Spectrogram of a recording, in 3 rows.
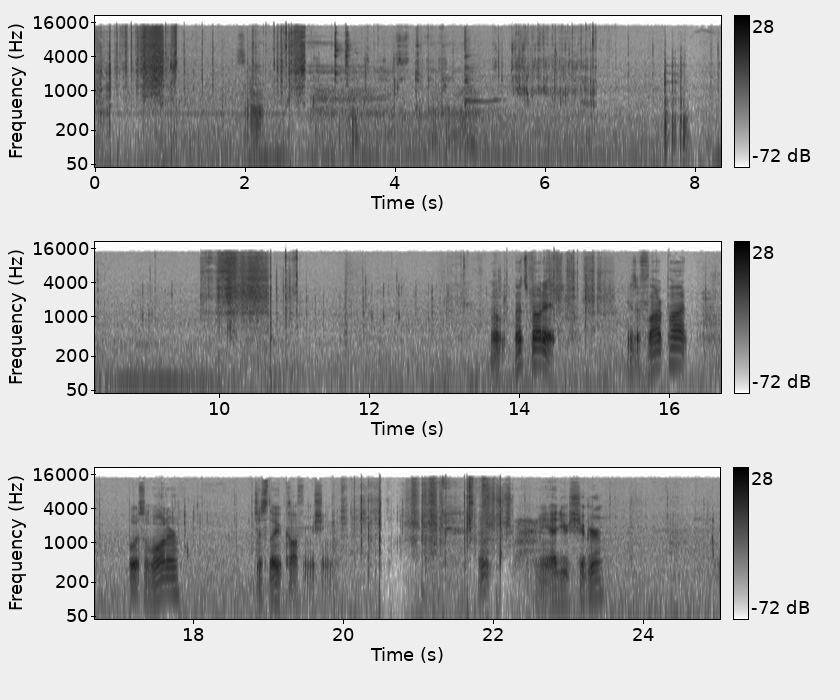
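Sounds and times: ceramic pot clinks: 4.8 - 6.3
water pouring into coffee filter: 5.4 - 6.8.

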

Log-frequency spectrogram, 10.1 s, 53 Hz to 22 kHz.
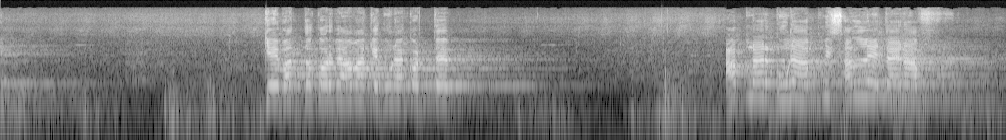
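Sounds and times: man speaking over public address: 0.0 - 0.7, 2.7 - 5.0, 7.3 - 9.8
open-air background noise: 0.0 - 10.0.

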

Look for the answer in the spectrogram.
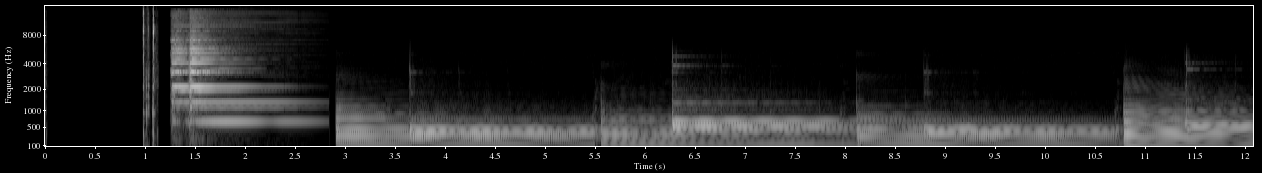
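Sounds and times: notification bell chime: 1.3 - 2.7.

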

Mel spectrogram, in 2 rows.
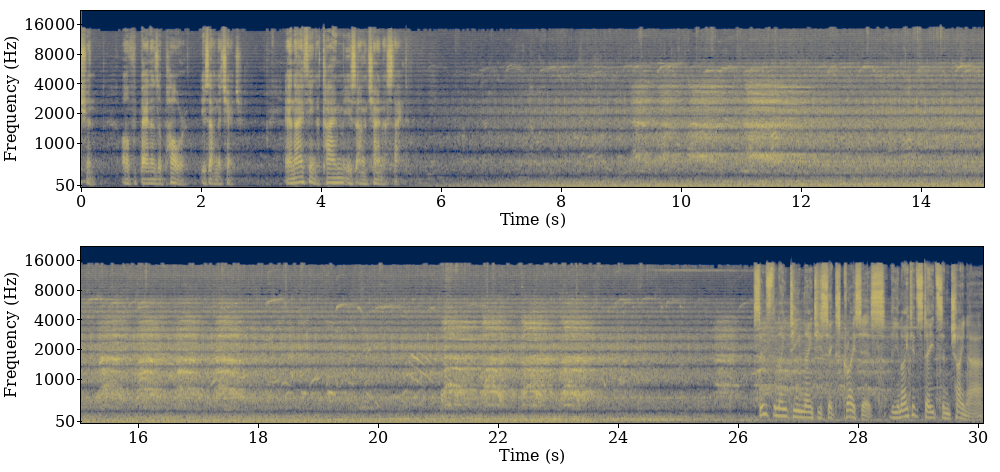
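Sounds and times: irregular mid-range noise: 0.0 - 30.0
indistinct voices: 5.2 - 30.0
steady low rumble: 5.5 - 28.9.

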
